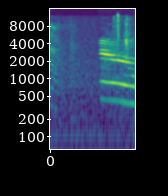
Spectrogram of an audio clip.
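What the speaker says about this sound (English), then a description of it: "Alright, the cat looks very weak, it seems to be hungry." A single short cat meow from the video game Persona 3 Reload, clear and close, following a brief quiet moment.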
